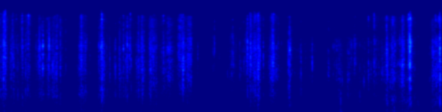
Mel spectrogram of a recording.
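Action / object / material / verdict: scrape / cardboard matchbox tray filled with wooden matches / cardboard / none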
